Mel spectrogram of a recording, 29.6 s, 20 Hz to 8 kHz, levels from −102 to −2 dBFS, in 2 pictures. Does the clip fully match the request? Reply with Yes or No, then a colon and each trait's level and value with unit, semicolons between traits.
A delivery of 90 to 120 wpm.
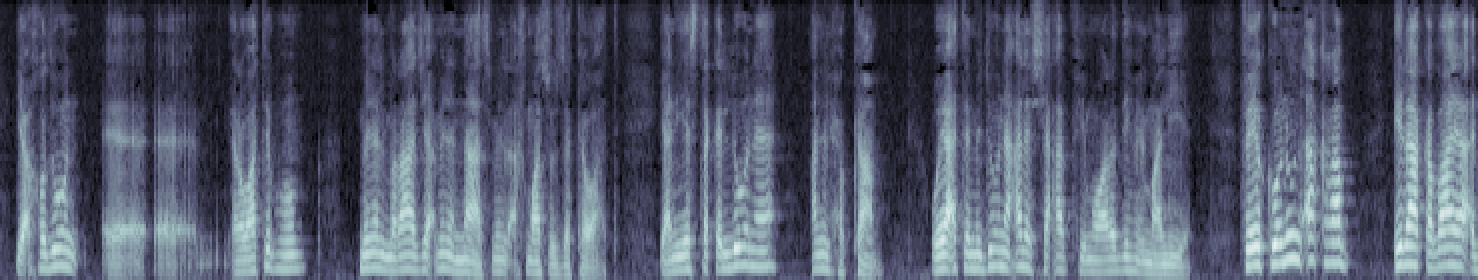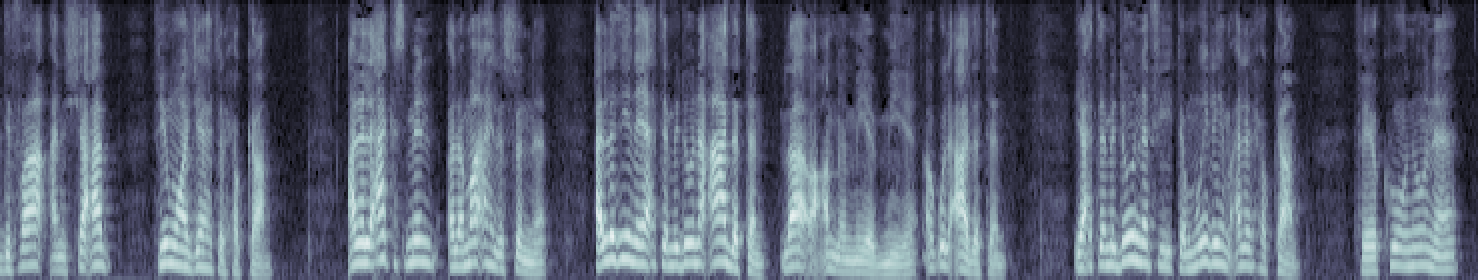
Yes: average, 100 wpm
